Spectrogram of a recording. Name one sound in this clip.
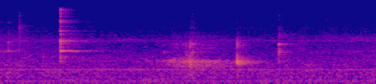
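A man sips a drink from a mug.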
